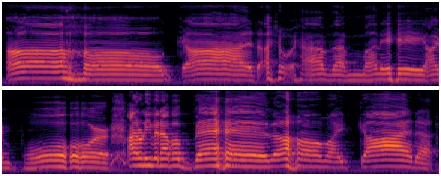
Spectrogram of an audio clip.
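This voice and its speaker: A game streamer chatting casually and excitably, swearing freely and swinging between calm asides and mock-angry outbursts. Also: mid-range voice, very slow, few pauses. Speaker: livestreamer. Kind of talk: casual chat while playing a visual novel. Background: background music.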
